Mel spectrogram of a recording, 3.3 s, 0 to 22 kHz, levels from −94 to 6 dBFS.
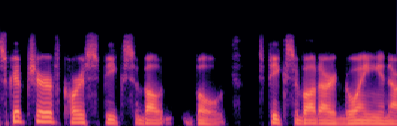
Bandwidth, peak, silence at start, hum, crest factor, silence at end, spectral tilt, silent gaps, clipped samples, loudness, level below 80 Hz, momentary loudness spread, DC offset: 7.4 kHz; -4 dBFS; 0 s; none; 18 dB; 0 s; -4.5 dB/octave; 2.02-2.06 s; under 0.1%; -22 LUFS; -50 dBFS; 8 LU; under 0.1%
